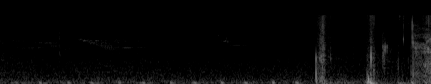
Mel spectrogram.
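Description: Quiet room tone in a pause in speech, with faint high chirps about a second in and two short clicks near the end.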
